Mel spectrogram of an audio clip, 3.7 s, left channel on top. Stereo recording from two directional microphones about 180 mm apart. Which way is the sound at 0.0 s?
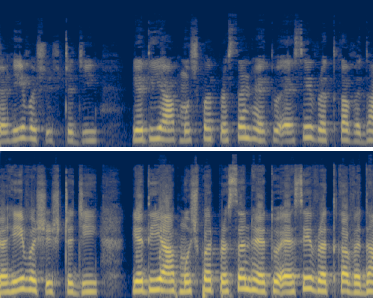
35° right (ahead or behind).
